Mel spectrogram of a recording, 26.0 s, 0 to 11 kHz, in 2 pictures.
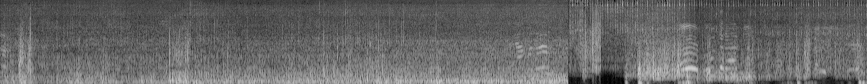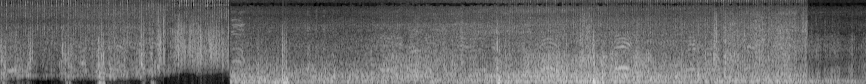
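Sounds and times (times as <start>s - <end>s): vehicle engine running: 0.0s - 26.0s
wind rushing over microphone: 0.0s - 26.0s
people's voices: 9.9s - 25.1s.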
